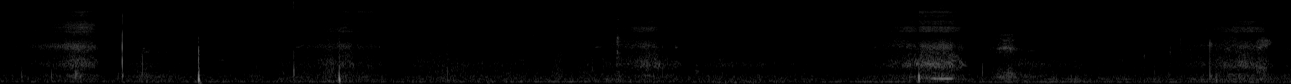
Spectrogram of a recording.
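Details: Male pet cat snoring, as he does every time he falls asleep: soft, hissy snores roughly every three seconds, a harmless sleep sound.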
